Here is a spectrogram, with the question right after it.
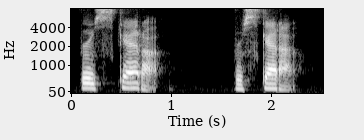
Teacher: it can be flap meaning that it can sound like a very fast letter · because the t comes in between 2 vowels, it can be flapped, meaning that it can sound like a very fast r that many other languages have, or super quick d.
